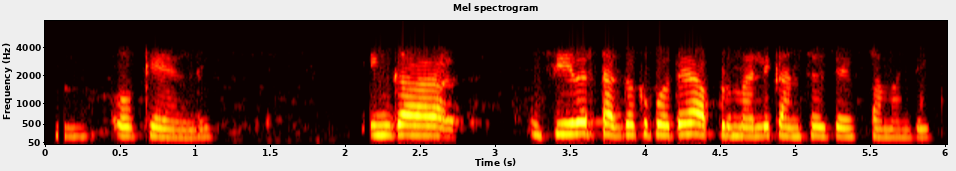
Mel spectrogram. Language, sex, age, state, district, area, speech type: Telugu, female, 18-30, Andhra Pradesh, Nellore, rural, conversation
